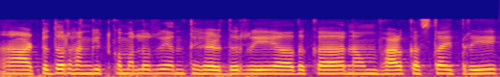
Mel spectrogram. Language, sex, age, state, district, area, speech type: Kannada, female, 45-60, Karnataka, Bidar, rural, spontaneous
